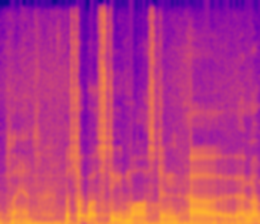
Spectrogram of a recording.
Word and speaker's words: Mostyn: Let's talk about Steve Mostyn. Am I pronouncing that right?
